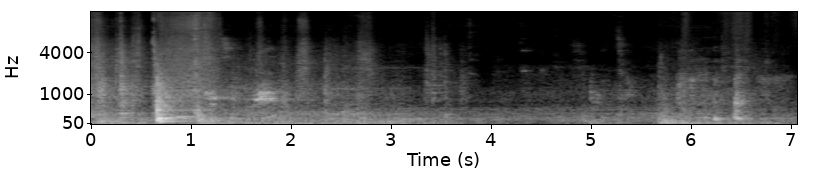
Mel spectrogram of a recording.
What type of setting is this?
elevator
